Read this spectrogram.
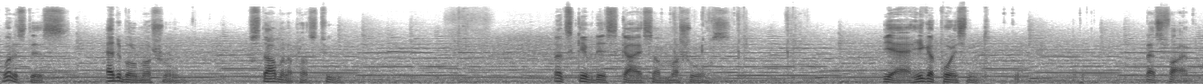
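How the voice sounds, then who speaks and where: A man's voice: low voice, slow, creaky, long pauses, music in the background. A man from Norway, casually commenting on a live game stream and reading game text aloud. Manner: reads game text aloud, muses to chat.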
